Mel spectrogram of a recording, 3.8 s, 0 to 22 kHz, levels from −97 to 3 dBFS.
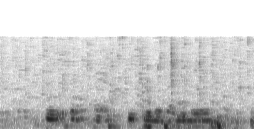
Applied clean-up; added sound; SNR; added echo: classical method WPE with log-MMSE.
